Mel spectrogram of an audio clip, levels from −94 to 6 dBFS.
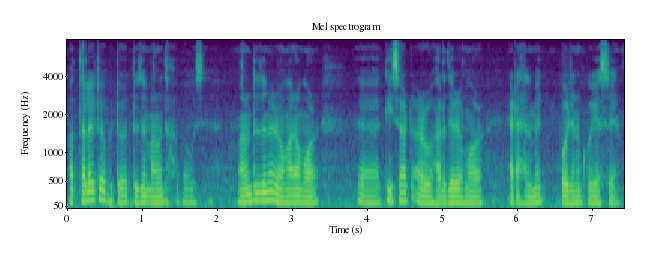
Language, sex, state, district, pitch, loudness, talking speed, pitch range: Assamese, male, Assam, Kamrup Metropolitan, 115 Hz, -16 LUFS, 160 wpm, 110-130 Hz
